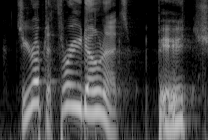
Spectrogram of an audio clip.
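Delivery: high, loud, mock demanding voice.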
